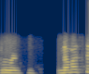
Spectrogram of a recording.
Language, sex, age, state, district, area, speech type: Hindi, female, 30-45, Uttar Pradesh, Chandauli, rural, conversation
